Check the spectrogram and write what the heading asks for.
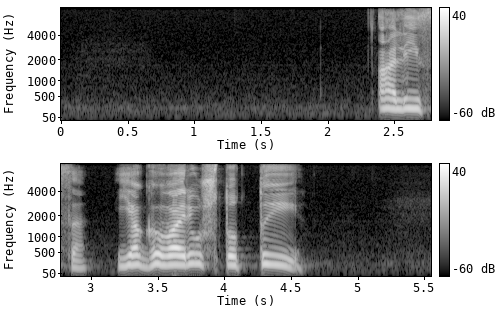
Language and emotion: Russian, angry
